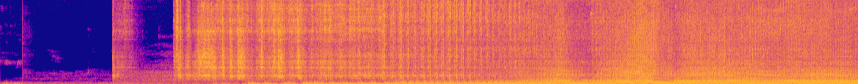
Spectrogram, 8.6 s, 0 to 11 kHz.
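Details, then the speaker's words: 1982 Yamaha 550 motorcycle, not run in about four years, after mild carburetor cleaning and wiring rework: quiet fumbling, then the engine catches, settles into a steady beat and revs up and down cleanly; runs fine. "got it to start"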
